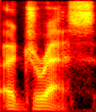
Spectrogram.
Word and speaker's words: address: Yes, the verb address, a dd re ss, with the stress on the second syllable. Remember, not like a mailing address.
